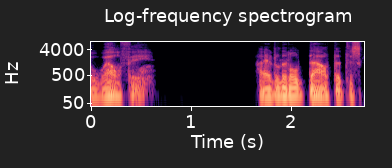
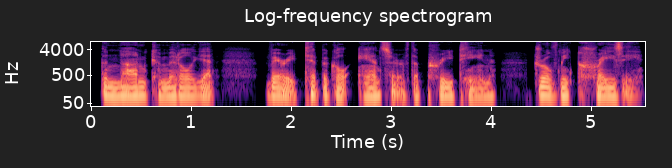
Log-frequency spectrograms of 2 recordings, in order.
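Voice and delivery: ordinary delivery

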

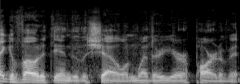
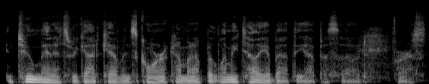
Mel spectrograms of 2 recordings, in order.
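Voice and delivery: soft demo; 7 dB quieter than usual. Shown as a demonstration.

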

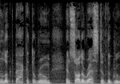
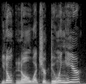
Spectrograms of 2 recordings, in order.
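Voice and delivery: higher, raised disbelief; incredulous question; 6 semitones higher, 4 dB louder than usual. A narrator's reading. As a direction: ask in amazement. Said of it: "asked Tatiana".

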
